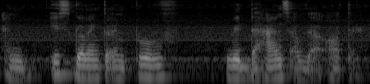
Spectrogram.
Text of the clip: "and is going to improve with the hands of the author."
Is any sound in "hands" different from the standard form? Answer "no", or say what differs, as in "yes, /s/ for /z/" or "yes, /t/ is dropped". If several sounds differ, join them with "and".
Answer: yes, /s/ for /z/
